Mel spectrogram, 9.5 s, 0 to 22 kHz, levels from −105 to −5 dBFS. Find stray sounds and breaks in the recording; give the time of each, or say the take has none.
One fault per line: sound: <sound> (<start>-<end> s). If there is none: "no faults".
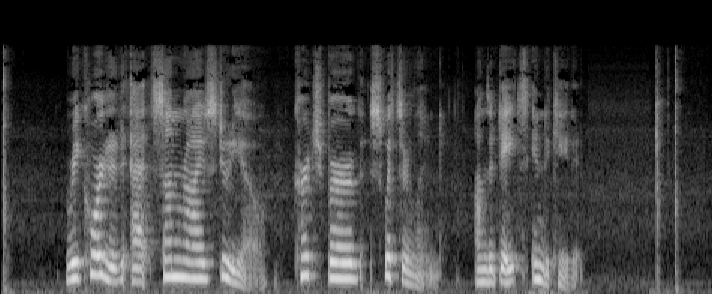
no faults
